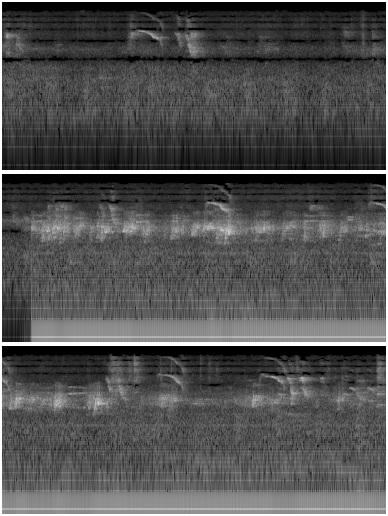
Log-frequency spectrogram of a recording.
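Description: Bulbuls give a busy stream of bright chirps and quick rising whistles, several notes a second, over a heavy low rumble of wind or traffic.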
